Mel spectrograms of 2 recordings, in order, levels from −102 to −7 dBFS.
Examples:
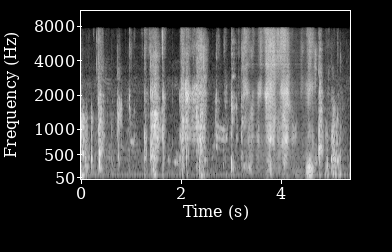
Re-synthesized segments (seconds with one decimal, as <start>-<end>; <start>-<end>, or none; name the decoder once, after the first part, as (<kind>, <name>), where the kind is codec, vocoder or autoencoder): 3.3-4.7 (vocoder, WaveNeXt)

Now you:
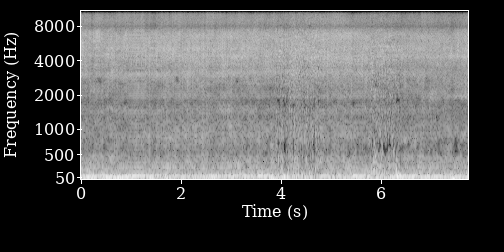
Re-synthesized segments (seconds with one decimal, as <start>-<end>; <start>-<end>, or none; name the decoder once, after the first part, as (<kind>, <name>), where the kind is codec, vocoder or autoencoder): 0.0-3.9 (vocoder, WaveNeXt); 4.8-5.8; 6.4-7.8

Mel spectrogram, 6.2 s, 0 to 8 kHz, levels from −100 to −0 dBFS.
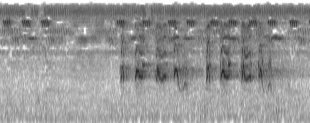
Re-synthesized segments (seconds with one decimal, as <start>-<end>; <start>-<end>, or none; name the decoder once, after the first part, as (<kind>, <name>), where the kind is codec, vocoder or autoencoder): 1.4-2.2 (vocoder, WaveNeXt)

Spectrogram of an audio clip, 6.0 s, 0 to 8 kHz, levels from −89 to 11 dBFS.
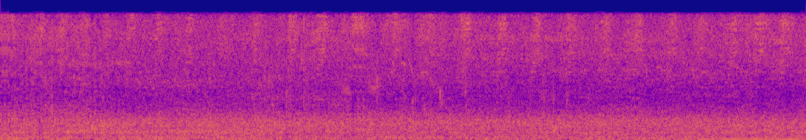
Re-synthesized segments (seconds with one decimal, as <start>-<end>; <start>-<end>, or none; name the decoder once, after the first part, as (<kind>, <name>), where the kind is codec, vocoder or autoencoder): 0.0-0.8 (vocoder, WaveNeXt)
